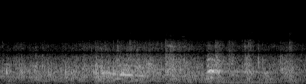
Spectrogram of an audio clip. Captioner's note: stagecoach rattling; chattering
